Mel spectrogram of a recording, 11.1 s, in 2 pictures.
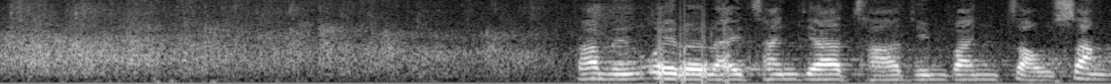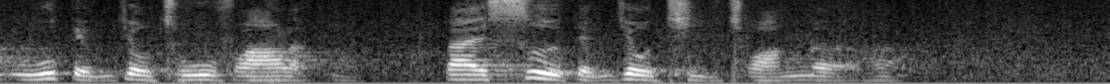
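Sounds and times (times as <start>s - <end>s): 
church Bible study congregation applause welcoming visiting brothers and sisters: 0.0s - 3.0s
speech: 2.9s - 10.2s.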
